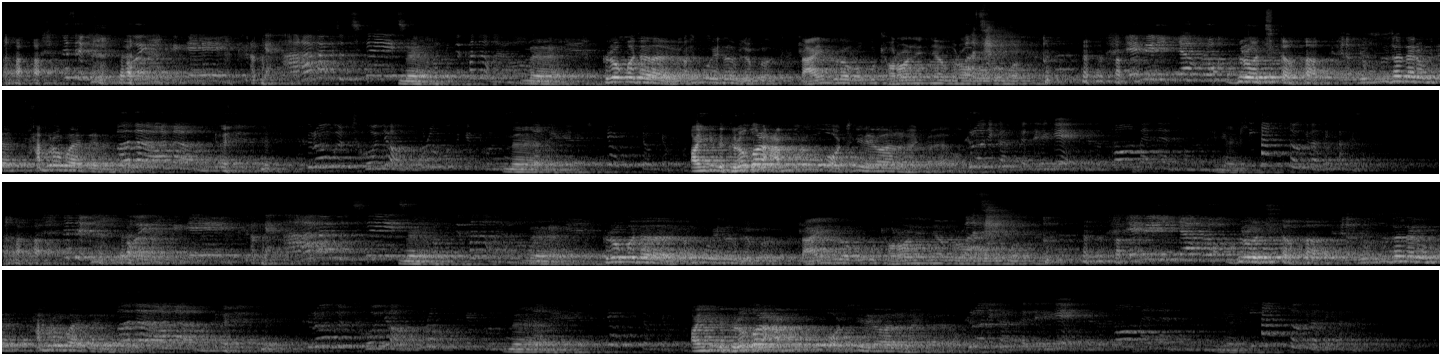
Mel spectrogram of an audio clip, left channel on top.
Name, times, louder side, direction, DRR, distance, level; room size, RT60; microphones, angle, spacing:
voice 1, 0.4-1.6 1.8-4.4 4.6-5.9 8.0-8.1 9.6-10.5 11.0-12.5 13.3-13.8 15.5-16.8 17.4-21.5 24.0-28.0, left 1 dB, 30° left, 0 dB, 1.3 m, -40 dB
voice 2, 0.9-1.6 2.2-2.6 4.0-4.3 5.2-10.2 10.4-11.2 12.3-15.7 16.3-17.1 19.4-19.9 21.3-24.1 26.5-26.8, left 2 dB, 75° left, 5 dB, 0.9 m, -31 dB
8.8 x 5.5 x 7.3 m, 2.6 s
head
